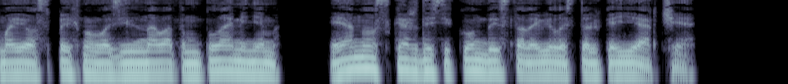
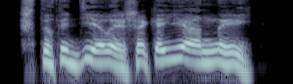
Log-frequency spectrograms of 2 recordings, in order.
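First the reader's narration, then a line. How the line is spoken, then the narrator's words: Howling. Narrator (Russian): взвыл цесаревич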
